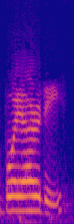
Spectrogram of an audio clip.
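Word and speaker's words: Boiardi: that's the real Hector boardi he spelled his name b o i a r d i and uh they just decided to spell it as boy r d so people could pronounce it right um but he he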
